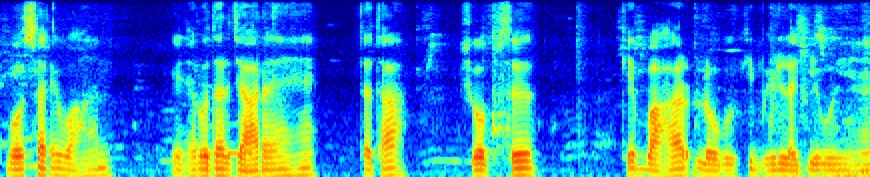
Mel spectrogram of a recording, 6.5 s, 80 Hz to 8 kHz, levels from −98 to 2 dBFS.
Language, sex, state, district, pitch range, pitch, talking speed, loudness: Hindi, male, Chhattisgarh, Raigarh, 100-115 Hz, 105 Hz, 155 wpm, -22 LUFS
